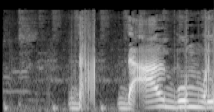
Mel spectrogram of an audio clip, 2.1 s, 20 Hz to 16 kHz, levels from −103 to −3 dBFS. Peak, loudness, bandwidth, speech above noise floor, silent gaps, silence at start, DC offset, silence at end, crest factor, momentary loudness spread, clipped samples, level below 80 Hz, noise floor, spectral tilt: -2 dBFS; -18 LUFS; 11.5 kHz; 26 dB; none; 0.05 s; under 0.1%; 0 s; 18 dB; 13 LU; under 0.1%; -54 dBFS; -44 dBFS; -5.5 dB/octave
